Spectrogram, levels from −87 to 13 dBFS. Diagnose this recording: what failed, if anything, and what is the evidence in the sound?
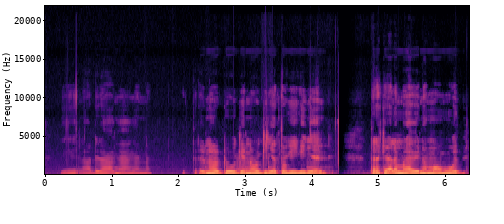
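Automatic gain falling, in call processing. Reacting to input that was too loud or too noisy, gain sinks about 8 dB over 2.29–3.56 s, then about 6 dB over 4.23–6.32 s, background with it.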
